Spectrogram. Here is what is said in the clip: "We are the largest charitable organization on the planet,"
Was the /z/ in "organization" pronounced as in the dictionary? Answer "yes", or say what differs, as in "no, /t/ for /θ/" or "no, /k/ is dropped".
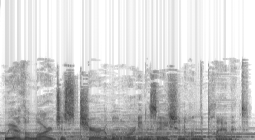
yes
